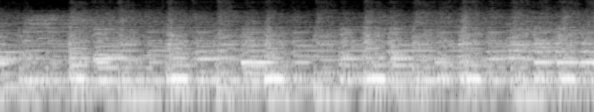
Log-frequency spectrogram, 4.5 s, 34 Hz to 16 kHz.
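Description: A live band plays an instrumental rock and roll passage, led by a Roland RD-700 stage piano, over a steady beat.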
